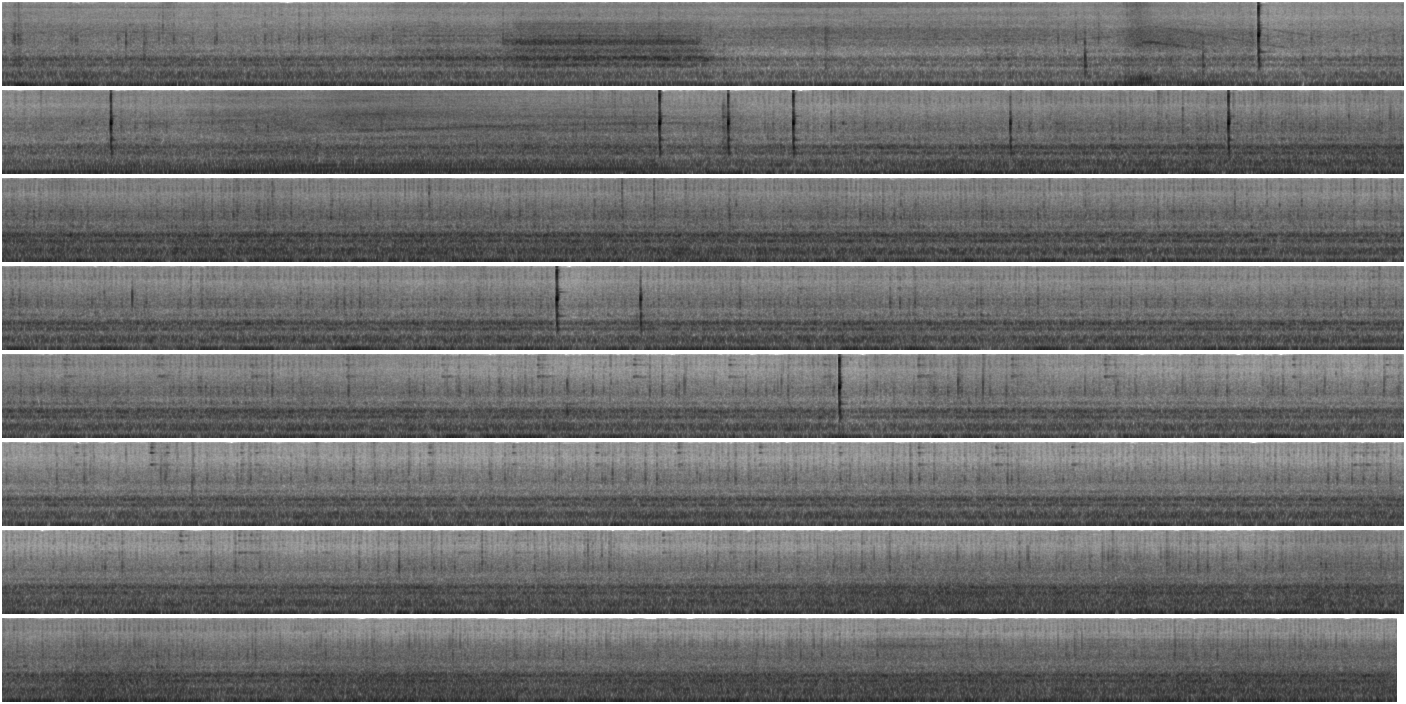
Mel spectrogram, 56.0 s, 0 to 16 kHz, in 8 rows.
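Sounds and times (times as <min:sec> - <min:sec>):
rising drone: 0:00.0 - 0:14.2
tyres rolling on asphalt: 0:00.0 - 0:56.0
wind rushing over microphone: 0:41.4 - 0:56.0.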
